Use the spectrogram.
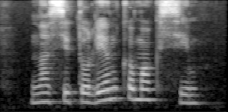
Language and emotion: Russian, neutral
